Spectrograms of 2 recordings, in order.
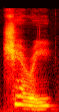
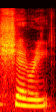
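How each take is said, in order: First: The word begins with a ch sound. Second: The word begins with a sh sound. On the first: The speaker calls it right. "ale cherry ... Chceme tam č" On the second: The speaker calls it wrong. "Neříkám š, opravdu to není sherry"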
